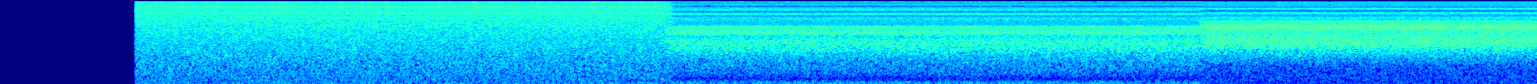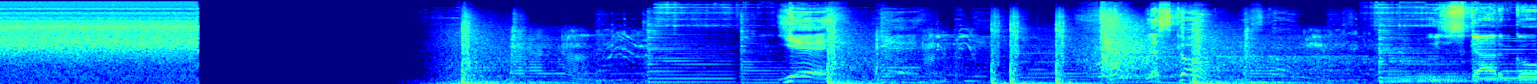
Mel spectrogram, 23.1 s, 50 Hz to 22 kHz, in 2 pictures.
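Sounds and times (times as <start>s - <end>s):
pink noise hiss: 1.0s - 13.0s.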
